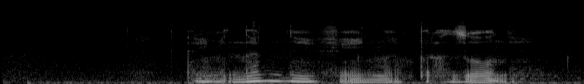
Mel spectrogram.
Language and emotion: Russian, sad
